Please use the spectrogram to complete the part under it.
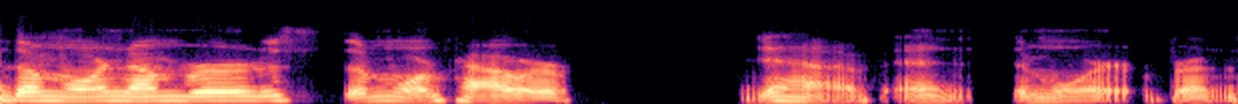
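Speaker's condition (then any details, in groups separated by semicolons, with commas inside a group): Cerebral palsy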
